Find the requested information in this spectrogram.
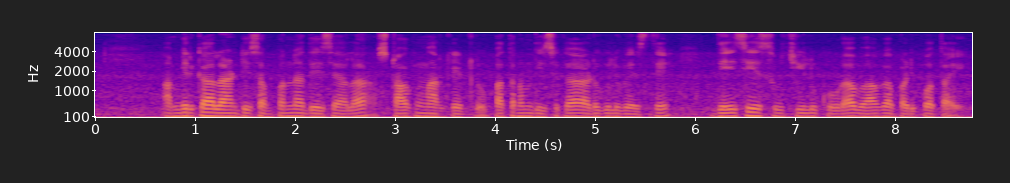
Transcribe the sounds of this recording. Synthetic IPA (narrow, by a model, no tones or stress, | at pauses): ɐ̰meɾikaːlaːɳʈisɐmpɐnːɐd̪ɛːʃaːlɐsʈaːkmaːɾke̞ːʈlṵpɐt̪ːɐnɐmd̪iːsɐɡaːɐɽuɡuluʋe̞ːst̪e̞ː | d̪eːsiːjɐsuːt͡ʃiːlukuːɽaːbaːɡaːpɐɽipɔːt̪a̰ːjḭ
